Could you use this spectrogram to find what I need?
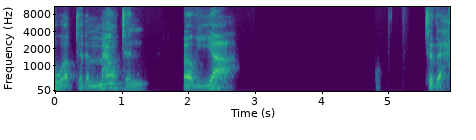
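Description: A man speaks calmly and slowly into a microphone, pausing between phrases.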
